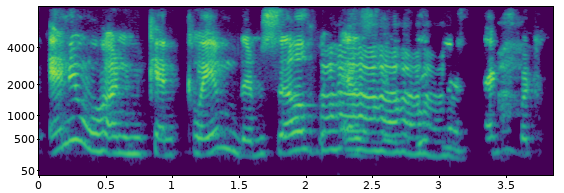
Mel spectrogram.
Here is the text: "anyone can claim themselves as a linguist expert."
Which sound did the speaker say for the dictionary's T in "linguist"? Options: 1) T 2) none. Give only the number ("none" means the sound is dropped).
2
